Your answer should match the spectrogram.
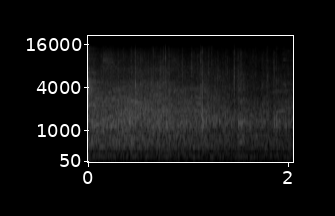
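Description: Congregation clapping, faint and scattered, dying away.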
